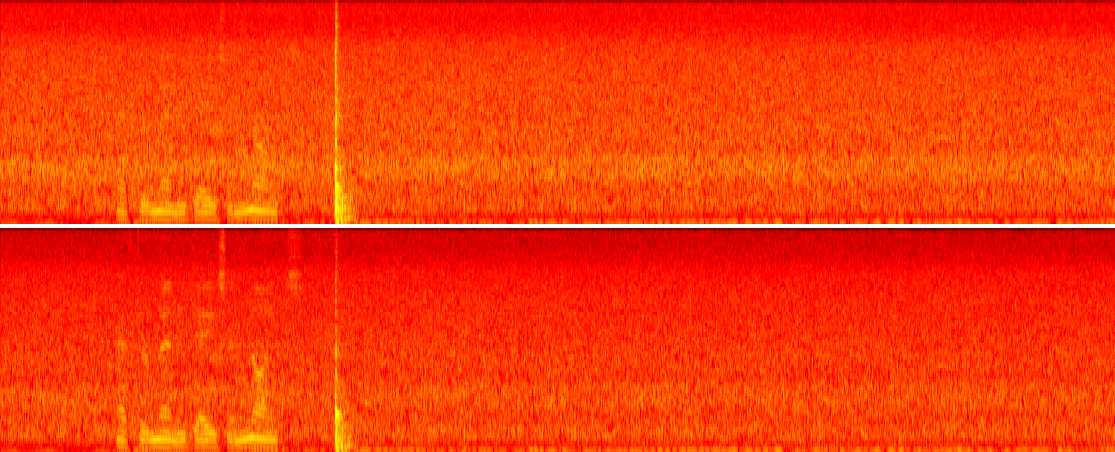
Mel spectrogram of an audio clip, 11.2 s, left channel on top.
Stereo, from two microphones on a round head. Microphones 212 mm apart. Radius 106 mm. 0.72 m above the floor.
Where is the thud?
80° left.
